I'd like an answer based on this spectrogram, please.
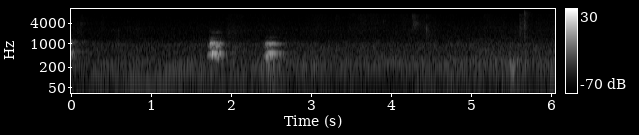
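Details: Dog barking: two short, soft barks less than a second apart, then quiet background with a few faint clicks.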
